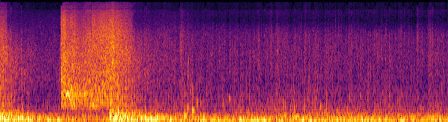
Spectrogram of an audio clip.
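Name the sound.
rocket explosions in a video game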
